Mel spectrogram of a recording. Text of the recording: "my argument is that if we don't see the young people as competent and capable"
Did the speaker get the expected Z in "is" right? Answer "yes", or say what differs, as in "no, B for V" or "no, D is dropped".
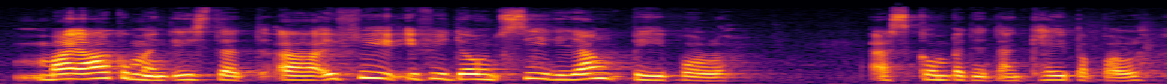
no, S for Z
